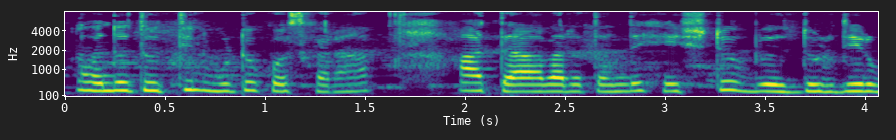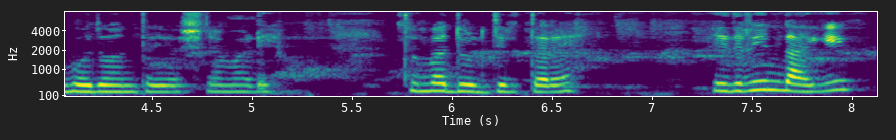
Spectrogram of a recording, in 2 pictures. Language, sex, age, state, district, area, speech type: Kannada, female, 45-60, Karnataka, Chikkaballapur, rural, spontaneous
